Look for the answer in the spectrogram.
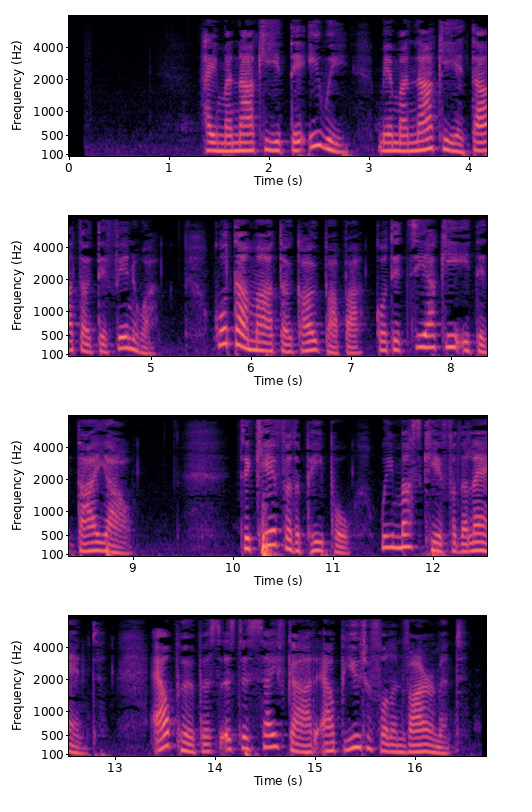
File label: Te Reo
